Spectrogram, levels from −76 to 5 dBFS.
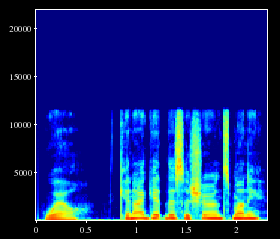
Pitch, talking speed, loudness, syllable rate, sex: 250 Hz, 180 wpm, -13 LUFS, 5.8 syllables/s, female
